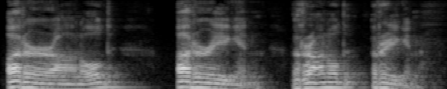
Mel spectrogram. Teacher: When you say utter in English, your tongue bounces off the roof of your mouth. So super slow to do the R it would be utter Ronald utteran Ronald Reagan.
